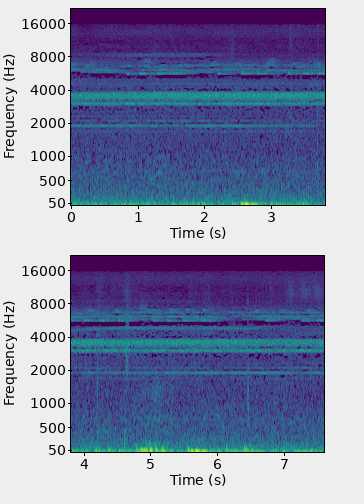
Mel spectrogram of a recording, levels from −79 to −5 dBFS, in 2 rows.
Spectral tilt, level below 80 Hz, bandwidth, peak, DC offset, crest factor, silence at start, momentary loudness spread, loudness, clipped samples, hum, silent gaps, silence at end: -1.5 dB/octave; -32 dBFS; 16 kHz; -10 dBFS; under 0.1%; 16 dB; 0 s; 3 LU; -30 LUFS; under 0.1%; none; none; 0 s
